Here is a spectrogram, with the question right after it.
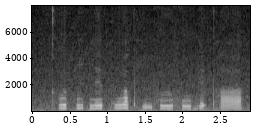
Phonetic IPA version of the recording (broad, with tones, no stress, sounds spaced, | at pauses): kʰ l ɯ˥˩ k̚ w i˥˩ t̚ n eː˦˥ p̚ k w u˥˩ a̯ pʰ i˩˦ n f ɯː˦˥ f uː˦˥ b e˦˥ ʔ pʰ aː˦˥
